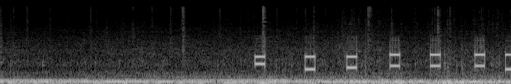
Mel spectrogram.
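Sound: mobile phone dialing tones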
